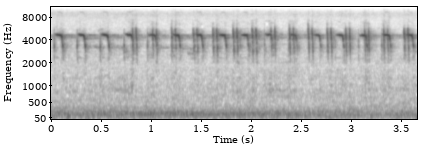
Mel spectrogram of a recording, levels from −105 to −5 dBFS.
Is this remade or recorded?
recorded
